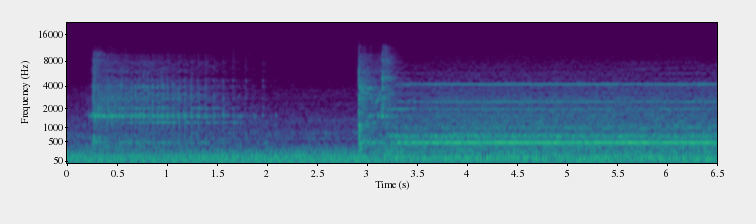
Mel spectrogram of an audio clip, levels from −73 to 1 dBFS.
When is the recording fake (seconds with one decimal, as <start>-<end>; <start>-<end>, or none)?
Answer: 0.0-0.6; 2.1-3.6; 5.5-6.5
